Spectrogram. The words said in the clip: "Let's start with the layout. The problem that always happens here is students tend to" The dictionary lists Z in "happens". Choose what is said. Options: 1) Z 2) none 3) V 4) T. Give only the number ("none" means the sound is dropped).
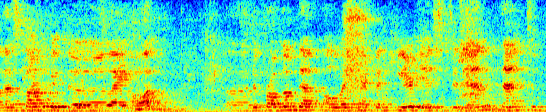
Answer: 2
